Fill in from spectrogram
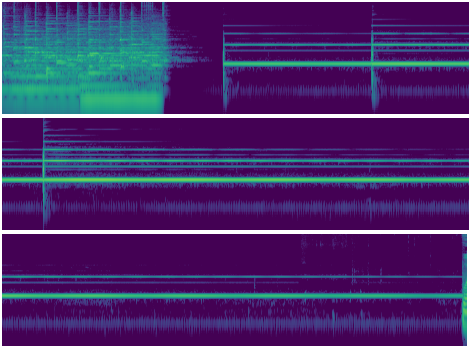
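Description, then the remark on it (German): A meditation gong is struck three times a few seconds apart, its steady, pure ringing tone sustaining and slowly fading for over twenty seconds, following a brief loud burst of sound. No one speaks. “Alles weitere, was Sie machen müssen, erklärt Ihnen jetzt der Christian Fein nach dem Gong.”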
